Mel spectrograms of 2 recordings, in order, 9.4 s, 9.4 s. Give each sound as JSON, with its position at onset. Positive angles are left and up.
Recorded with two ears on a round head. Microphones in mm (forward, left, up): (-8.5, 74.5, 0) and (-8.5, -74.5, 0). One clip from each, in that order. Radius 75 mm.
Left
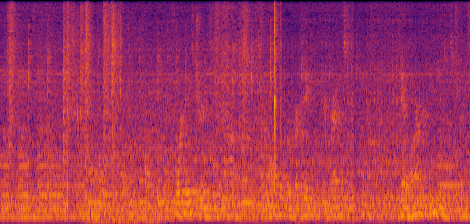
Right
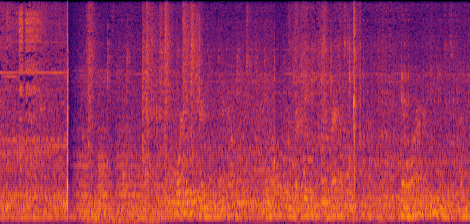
{"t": 1.6, "sound": "footsteps", "side_deg": -15, "distance_m": 3.5}
{"t": 3.3, "sound": "a man speaking", "side_deg": 0, "distance_m": 5.0}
